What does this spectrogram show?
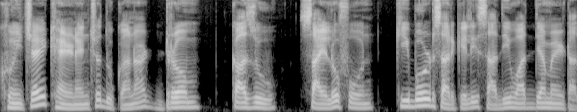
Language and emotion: Goan Konkani, neutral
